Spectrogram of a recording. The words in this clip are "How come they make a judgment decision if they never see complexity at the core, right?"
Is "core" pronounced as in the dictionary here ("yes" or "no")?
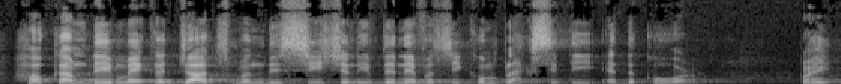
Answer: yes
